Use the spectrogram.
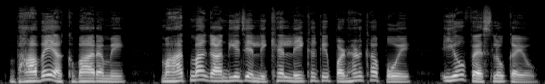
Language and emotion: Sindhi, neutral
